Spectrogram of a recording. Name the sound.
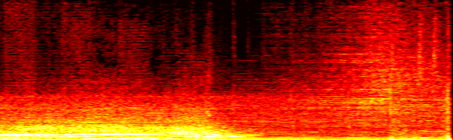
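car cornering on a skid pad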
